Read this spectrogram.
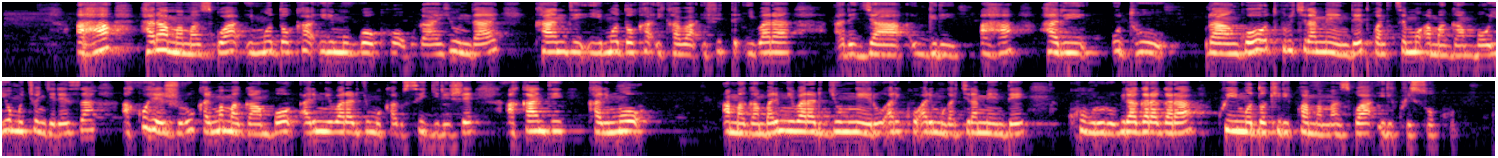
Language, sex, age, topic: Kinyarwanda, female, 18-24, finance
